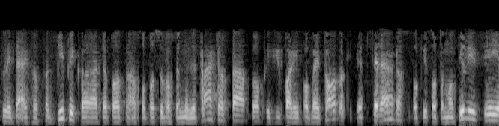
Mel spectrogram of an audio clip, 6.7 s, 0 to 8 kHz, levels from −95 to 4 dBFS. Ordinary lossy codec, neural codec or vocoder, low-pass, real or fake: AAC, 16 kbps; codec, 24 kHz, 0.9 kbps, WavTokenizer, medium speech release version 2; 7.2 kHz; fake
